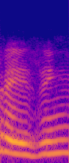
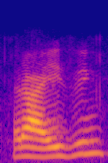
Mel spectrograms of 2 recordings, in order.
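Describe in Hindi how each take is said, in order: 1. पहला स्वर 'ay' जैसा सुनाई देता है। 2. पहला स्वर 'eye' जैसा सुनाई देता है। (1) "रेझिंग म्हणू शकता तुम्ही" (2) "रायझिंग पेक्षा"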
